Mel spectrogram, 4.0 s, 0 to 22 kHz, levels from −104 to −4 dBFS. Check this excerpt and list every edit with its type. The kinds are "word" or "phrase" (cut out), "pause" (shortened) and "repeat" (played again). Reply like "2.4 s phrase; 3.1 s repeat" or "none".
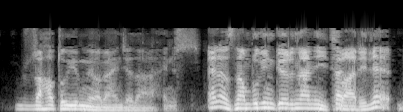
2.0 s pause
